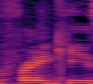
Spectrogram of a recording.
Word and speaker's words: FAK: have frank e sports the fak is pronounced frank i believe and on the other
